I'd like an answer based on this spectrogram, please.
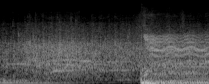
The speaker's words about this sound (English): let's do a virtual round of applause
